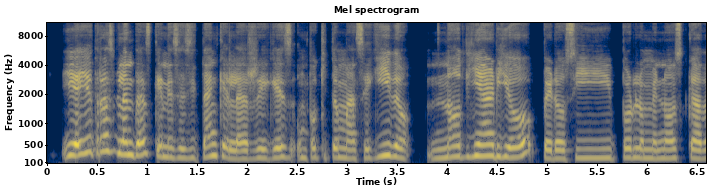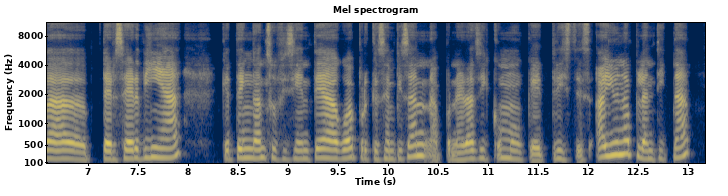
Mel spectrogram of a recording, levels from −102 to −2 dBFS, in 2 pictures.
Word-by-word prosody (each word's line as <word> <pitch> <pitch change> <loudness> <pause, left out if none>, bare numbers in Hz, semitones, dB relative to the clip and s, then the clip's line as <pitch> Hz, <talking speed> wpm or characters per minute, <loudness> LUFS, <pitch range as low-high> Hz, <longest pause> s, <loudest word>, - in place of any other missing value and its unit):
Y 270 - +4
hay 270 +5 +10
otras 350 +2 -1
plantas 285 -1 +4
que - - -1
necesitan 220 +2 -3
que 240 -5 -2
las 185 0 +1
riegues 210 +1 -1
un 210 0 -10
poquito 215 0 -5
más 200 -2 -1
seguido, 230 +1 +1
no 220 +5 -3
diario, 245 -2 +3
pero 195 -1 0
sí 205 +1 -3
por 215 0 -3
lo 215 -1 -1
menos 200 +1 -2
cada 190 -3 +2
tercer 190 +3 +2
día, 215 +4 +2 0.4
que 185 - -8
tengan 205 +2 -1
suficiente 190 0 -3
agua 200 +1 +3
porque 195 -3 -10
se 190 - -2
empiezan 235 +8 -3
a - - -7
poner 165 +2 -5
así 190 +2 -2
como 190 -1 -8
que 145 -2 -5
tristes. 175 +3 -9
Hay 235 +4 +4
una 290 +2 +3
plantita 210 - -2
205 Hz, 180 wpm, -24 LUFS, 190-235 Hz, 0.4 s, hay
